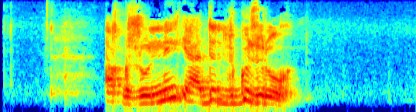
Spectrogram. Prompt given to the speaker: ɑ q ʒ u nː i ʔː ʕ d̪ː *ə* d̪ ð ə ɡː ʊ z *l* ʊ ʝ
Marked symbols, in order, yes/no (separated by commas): yes, no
